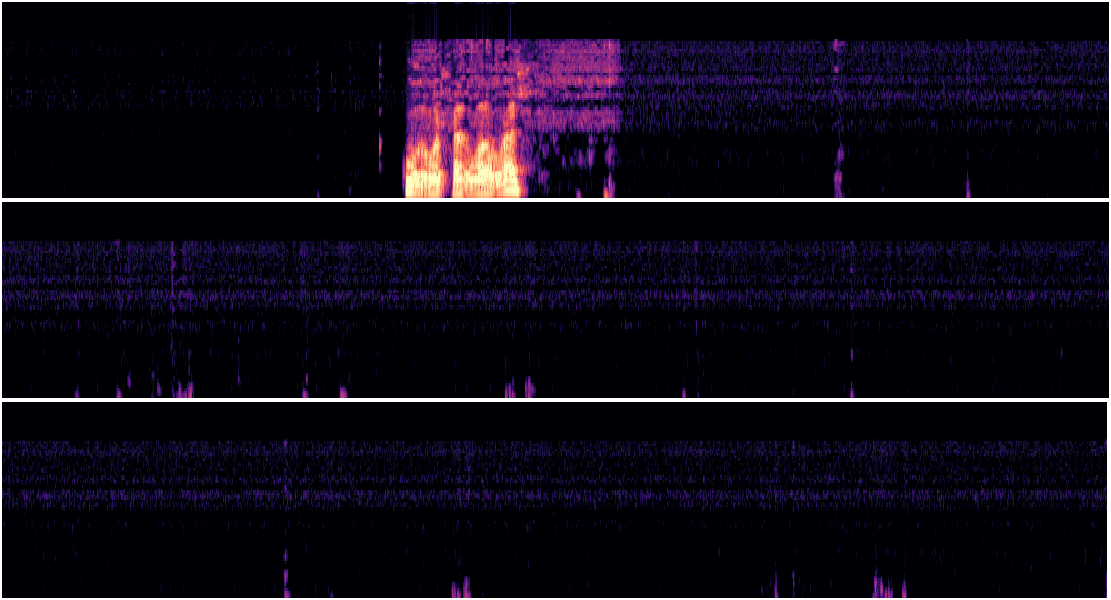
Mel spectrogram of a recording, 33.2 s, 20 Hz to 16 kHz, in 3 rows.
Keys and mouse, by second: 3.3 click, 6.2-8.4 middle drag, 9.9-12.4 drag, 16.3 s, 19.8-25.2 drag, 26.8 s, 31.2 r.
